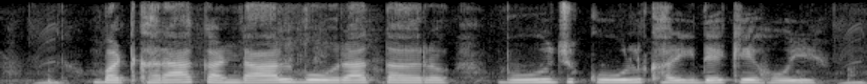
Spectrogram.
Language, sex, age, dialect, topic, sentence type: Bhojpuri, female, 31-35, Western, banking, statement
